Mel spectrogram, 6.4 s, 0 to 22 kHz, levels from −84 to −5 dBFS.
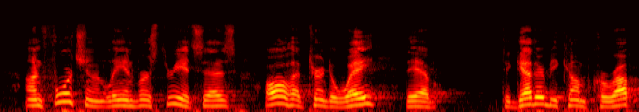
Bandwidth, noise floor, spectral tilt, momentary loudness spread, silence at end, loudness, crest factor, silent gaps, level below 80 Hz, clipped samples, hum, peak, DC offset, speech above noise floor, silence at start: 10 kHz; -77 dBFS; -6 dB/octave; 10 LU; 0 s; -39 LUFS; 18 dB; none; -66 dBFS; under 0.1%; none; -20 dBFS; under 0.1%; 40 dB; 0.25 s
